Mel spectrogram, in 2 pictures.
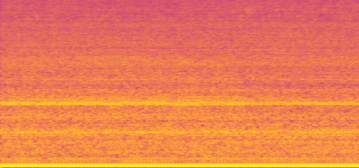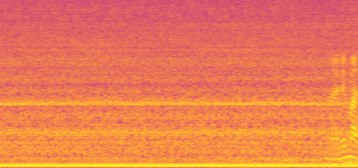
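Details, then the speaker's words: Yamaha NMAX scooter with warning light on, after reassembly: steady idle held noticeably fast without dropping back; RPM too high, light comes back on, rescan pending; dirty ISC and too-tight throttle cable later found as causes. "terlalu tinggi ya untuk R pm-nya kita harus cek kembali ini"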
